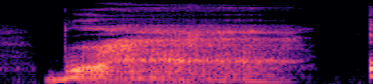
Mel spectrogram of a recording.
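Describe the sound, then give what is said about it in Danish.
An enormous tiger's mighty roar: one long, loud, rumbling bellow lasting about two seconds, rising and then sinking in pitch, with no talking over it and a brief new sound starting just after. “Snart lød der et mægtigt brøl.”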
